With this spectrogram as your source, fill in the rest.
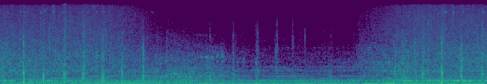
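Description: Footsteps crunch over grass and soft ground.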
